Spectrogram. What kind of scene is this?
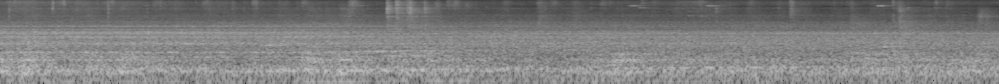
subway station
